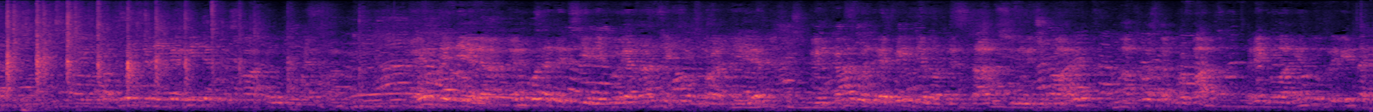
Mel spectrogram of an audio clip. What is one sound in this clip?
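Many people talk at once, echoing through a large hall.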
